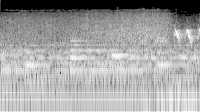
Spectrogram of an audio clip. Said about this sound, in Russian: Снимаю звуки птиц. Слышите?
